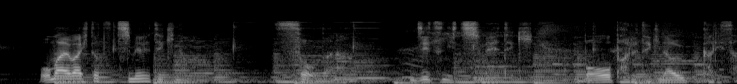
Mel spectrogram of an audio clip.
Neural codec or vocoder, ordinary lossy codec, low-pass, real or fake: none; none; none; real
